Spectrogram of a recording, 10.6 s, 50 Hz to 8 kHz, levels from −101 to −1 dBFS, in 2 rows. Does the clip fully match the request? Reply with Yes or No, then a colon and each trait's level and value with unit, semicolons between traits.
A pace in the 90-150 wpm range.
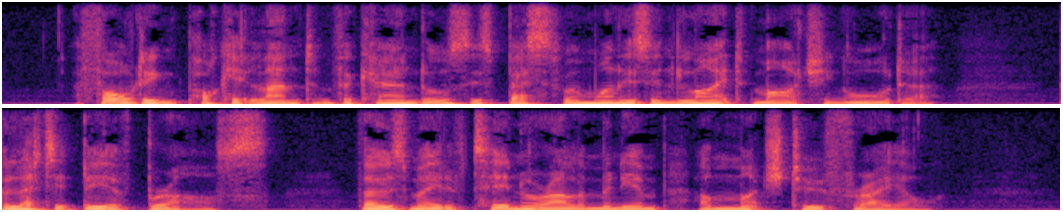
No: average, 175 wpm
